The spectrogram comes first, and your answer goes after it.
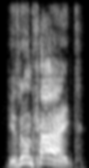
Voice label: battle cry, ru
